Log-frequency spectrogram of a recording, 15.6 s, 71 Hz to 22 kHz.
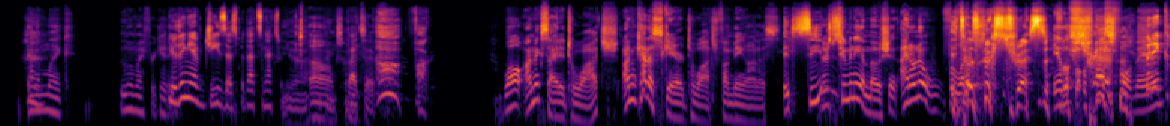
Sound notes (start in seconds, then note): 5.0 gasps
